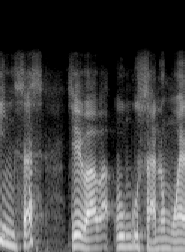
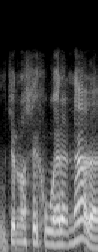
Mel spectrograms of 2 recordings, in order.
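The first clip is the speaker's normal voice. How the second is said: higher crab voice; 8 semitones higher than usual. Acted. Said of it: "dijo el cangrejo".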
